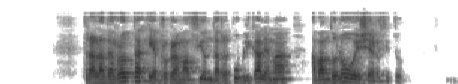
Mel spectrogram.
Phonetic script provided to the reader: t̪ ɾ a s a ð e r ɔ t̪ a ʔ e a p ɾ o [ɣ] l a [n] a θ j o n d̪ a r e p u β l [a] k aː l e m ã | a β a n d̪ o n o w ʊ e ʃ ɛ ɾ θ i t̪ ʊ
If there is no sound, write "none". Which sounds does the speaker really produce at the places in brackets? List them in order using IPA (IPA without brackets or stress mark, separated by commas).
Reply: ɣ, m, i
